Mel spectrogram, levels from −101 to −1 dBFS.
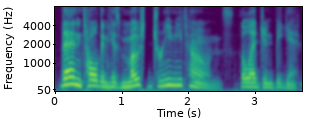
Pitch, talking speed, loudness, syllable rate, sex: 165 Hz, 160 wpm, -21 LUFS, 4.1 syllables/s, female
